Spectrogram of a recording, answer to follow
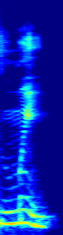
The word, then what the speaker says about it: мы: El equivalente de nosotros es мы.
